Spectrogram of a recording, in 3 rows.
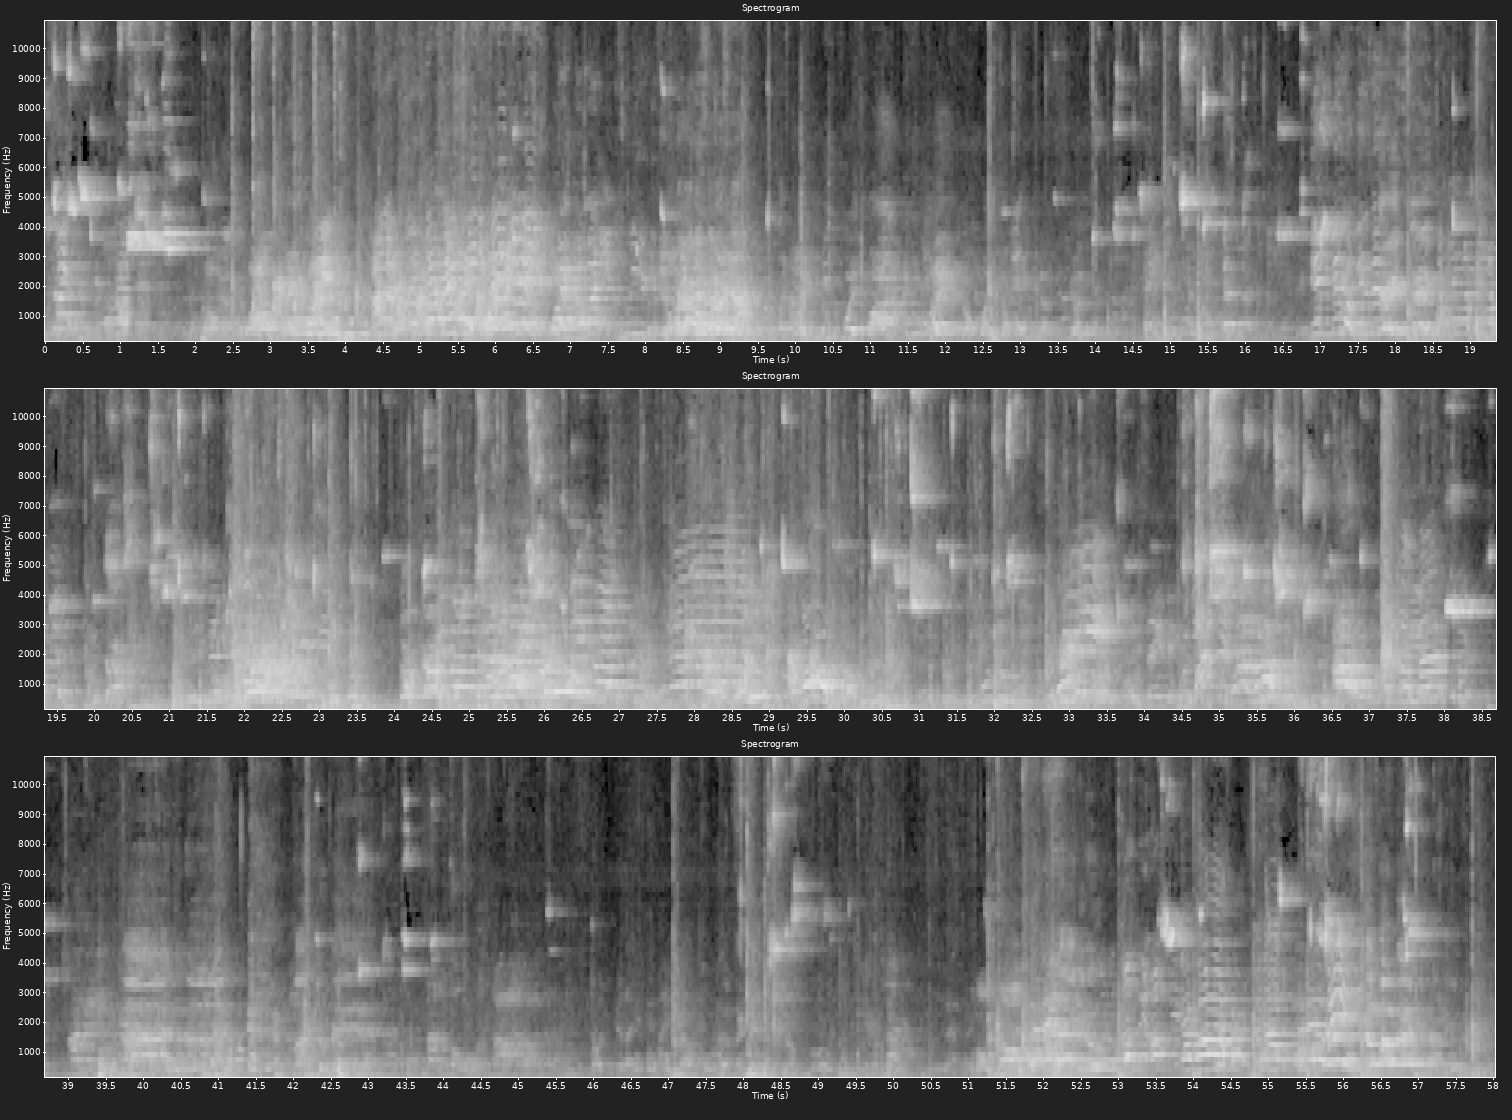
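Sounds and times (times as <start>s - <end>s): people calling out: 24.1s - 33.9s
ball bouncing on hardwood court: 28.9s - 32.9s.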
